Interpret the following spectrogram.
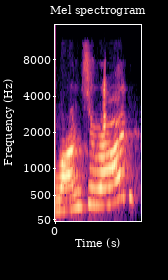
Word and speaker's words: Lonzorod: How do you say your name? Lanzarote? Yeah, that's me.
